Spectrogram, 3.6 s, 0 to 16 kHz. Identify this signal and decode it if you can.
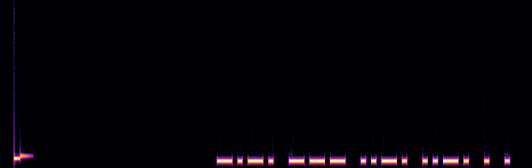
Morse code, heard as a keyed tone, about 36 wpm, 700 Hz. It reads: COFFEE
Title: Six Letter Words - 35wpm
